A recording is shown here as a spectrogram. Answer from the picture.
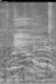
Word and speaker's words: gnu: You'll also hear them called a gnu quite often. It's pronounced N-E-W, it's actually spelled G-N-U.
